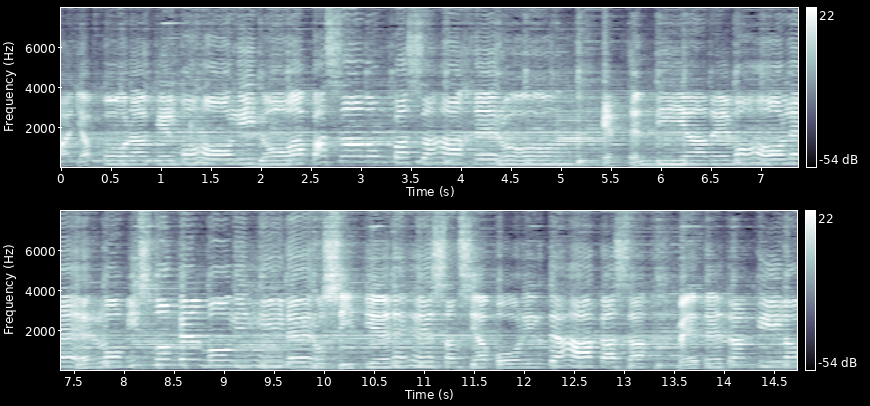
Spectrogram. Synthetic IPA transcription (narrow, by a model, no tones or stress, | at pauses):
aʝapo̞ɾake̞lmolinoapasaðoumpasaxe̞ɾo | keent̪e̞nd̪iaðe̞moleeɾlo̞mizmo̞kelmo̞line̞ɾo̞sit̪jene̞sansjapo̞ɾiɾt̪eakasaβe̞t̪e̞t̪ɾaŋkila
